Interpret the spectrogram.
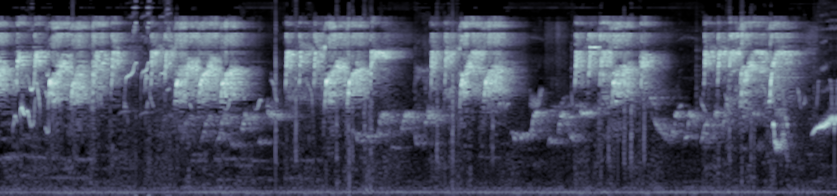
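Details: White-rumped shama (murai batu) singing energetically at night: bursts of dense, very high twittering and chattering notes, each about one to two seconds long, separated by short gaps.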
